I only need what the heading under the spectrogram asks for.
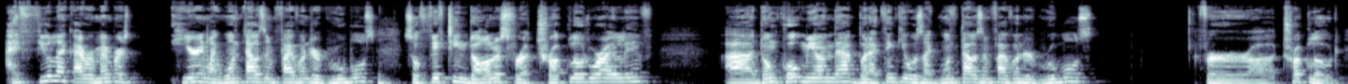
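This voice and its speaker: A man's voice: fairly high pitch, a bit bright. A man with a Mexican accent hosting a casual live Q&A, reading viewer questions aloud and answering them with fillers and restarts.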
